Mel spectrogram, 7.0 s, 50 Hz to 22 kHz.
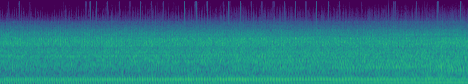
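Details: BSA A65 Thunderbolt twin with Boyer ignition on a test ride under load with lights on, after the spark plug gaps were closed slightly; plugs, resistor caps and battery are new. It pulls steadily with an even exhaust beat and no dropouts: misfire cured.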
